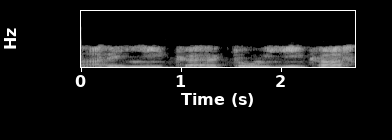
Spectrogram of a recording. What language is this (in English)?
Tamil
